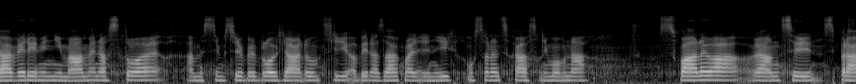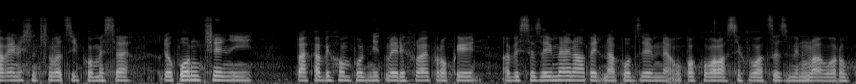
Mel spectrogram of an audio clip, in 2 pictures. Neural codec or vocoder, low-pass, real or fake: autoencoder, 22.05 kHz, a latent of 192 numbers a frame, VITS, trained on many speakers; 9.9 kHz; fake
